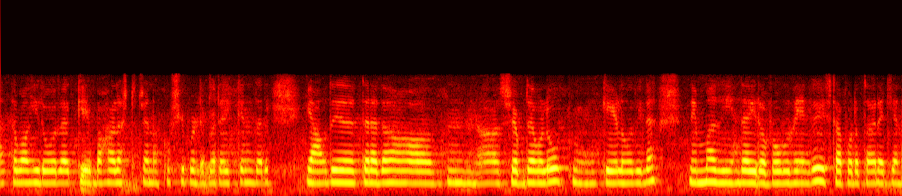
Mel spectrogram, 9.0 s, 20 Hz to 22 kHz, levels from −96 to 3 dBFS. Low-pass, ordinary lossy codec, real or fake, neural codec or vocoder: 5.4 kHz; none; fake; codec, 16 kHz, 2 kbps, X-Codec, HuBERT features, trained on LibriSpeech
